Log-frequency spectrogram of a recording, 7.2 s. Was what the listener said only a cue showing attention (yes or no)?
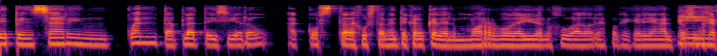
no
